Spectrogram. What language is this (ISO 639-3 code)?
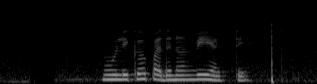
sin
